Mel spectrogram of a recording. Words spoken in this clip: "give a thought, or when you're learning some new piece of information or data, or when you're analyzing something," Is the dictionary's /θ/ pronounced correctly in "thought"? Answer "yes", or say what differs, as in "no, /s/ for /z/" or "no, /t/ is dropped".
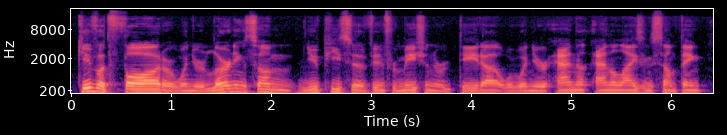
yes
